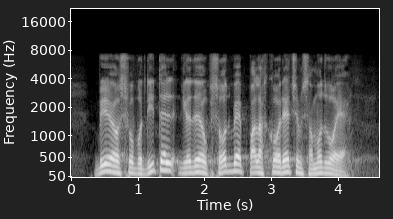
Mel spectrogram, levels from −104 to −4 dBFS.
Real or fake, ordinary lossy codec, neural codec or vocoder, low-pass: fake; none; codec, 16 kHz, 8 kbps, FunCodec, trained on LibriTTS, 25 frames a second; 7.2 kHz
